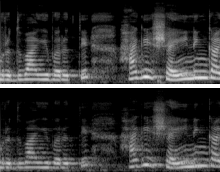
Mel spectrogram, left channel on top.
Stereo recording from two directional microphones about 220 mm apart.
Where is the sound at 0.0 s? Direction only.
35° left (ahead or behind).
